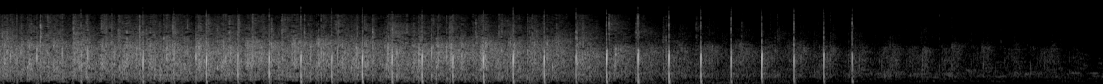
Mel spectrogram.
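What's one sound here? A crowd applauds in a large hall, then the clapping thins out and dies away.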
